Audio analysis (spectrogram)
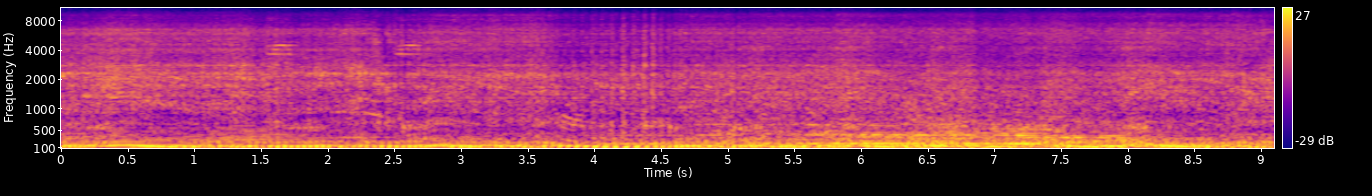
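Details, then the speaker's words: Raider 150 Fi after redoing a faulty overhaul (parts not replaced, reversed parts, wrong timing): smooth quick even firing with gentle throttle blips, no longer the rough knocking-inside sound from before. "Malayo na siya sa tunog kanina na magaspang na akala mo may nag-uumpugan sa loob."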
